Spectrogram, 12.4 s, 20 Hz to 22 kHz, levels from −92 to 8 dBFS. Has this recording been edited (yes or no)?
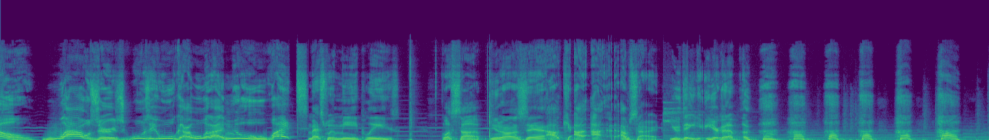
yes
